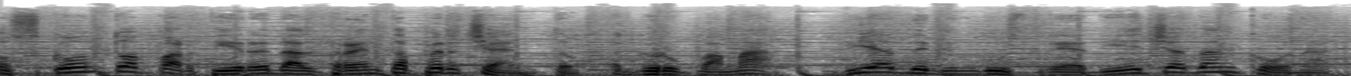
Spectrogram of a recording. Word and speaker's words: Groupama: S-P-O-T. Spot. – Groupama. Ah no, si pronuncia Groupama.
